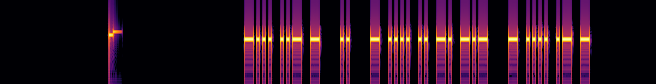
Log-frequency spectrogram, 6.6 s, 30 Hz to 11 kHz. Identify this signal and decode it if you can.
Morse code, heard as a keyed tone, about 40 wpm, 700 Hz. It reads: BUT I THINK THAT
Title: Sets of 4 Words 40wpm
